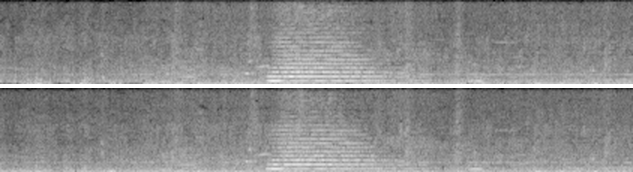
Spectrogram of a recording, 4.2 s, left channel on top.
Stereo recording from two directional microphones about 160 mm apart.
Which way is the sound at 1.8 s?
90° left.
